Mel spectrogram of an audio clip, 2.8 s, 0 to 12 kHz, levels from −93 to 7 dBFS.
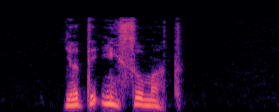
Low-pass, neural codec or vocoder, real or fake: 7.2 kHz; none; real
